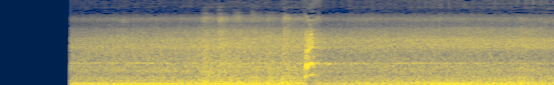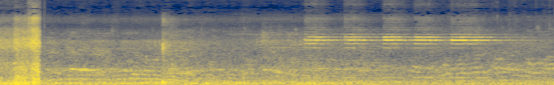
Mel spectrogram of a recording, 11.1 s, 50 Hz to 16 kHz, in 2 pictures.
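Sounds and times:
low outdoor rumble: 0.7 - 8.4
dog barking: 3.0 - 3.3.

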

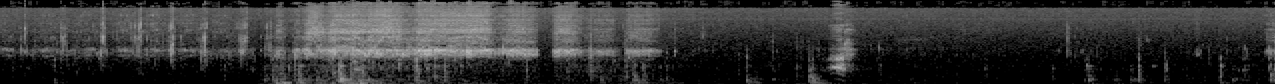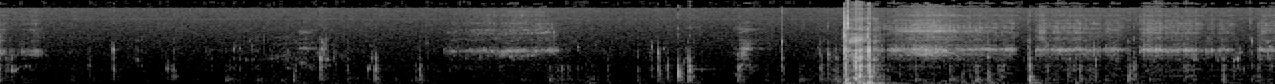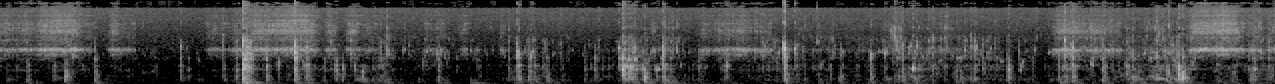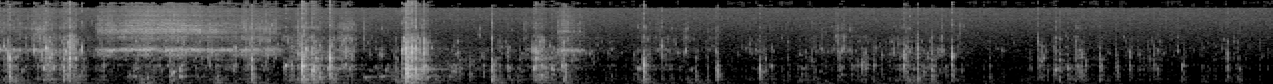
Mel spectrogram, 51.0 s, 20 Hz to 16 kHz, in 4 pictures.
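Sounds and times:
faint ticks: 0.0 - 8.2, 8.8 - 42.6, 43.2 - 46.0
fishing reel buzzing: 2.9 - 6.6, 21.5 - 26.9, 36.1 - 41.1.

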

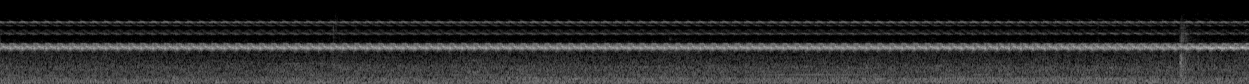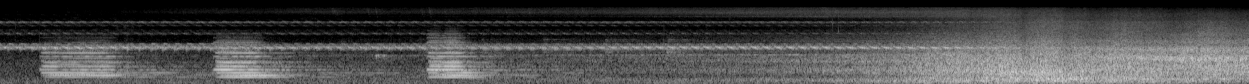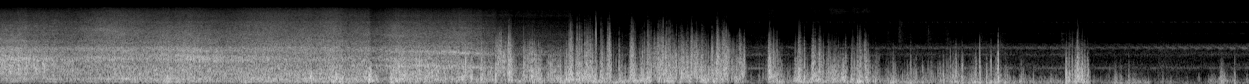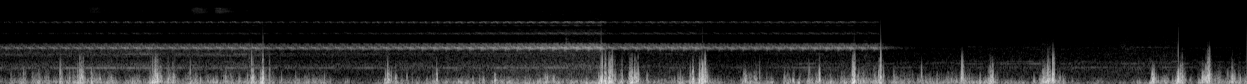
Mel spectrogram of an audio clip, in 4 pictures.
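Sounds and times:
pulsing electronic warning alarm: 0.0 - 46.8
train horn blasts: 12.9 - 18.6, 28.3 - 39.7
train wheels on rails rushing: 12.9 - 46.4.

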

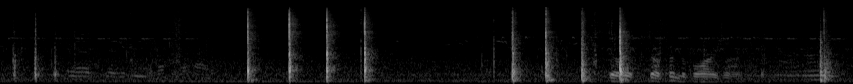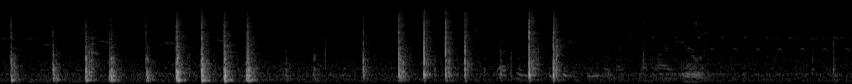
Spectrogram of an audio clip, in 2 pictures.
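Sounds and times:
honeybees buzzing: 0.0 - 17.0
taps and knocks on wood: 8.2 - 14.2.

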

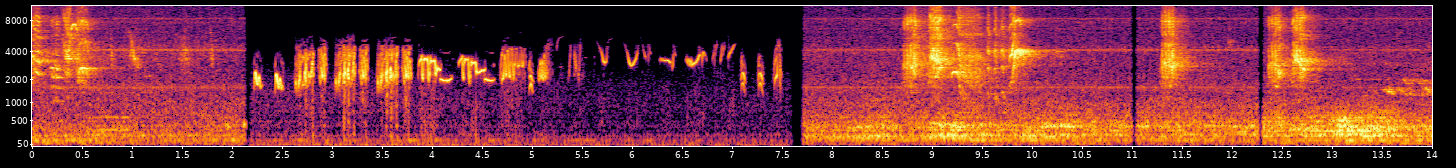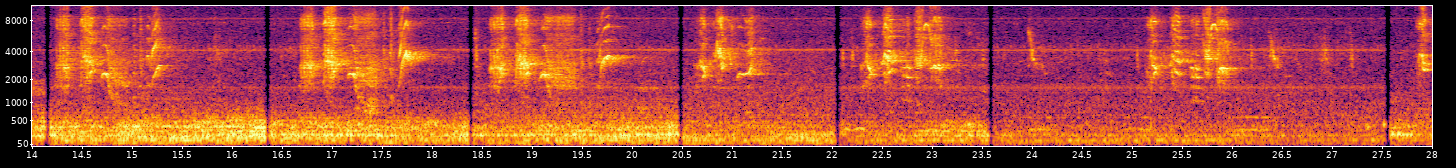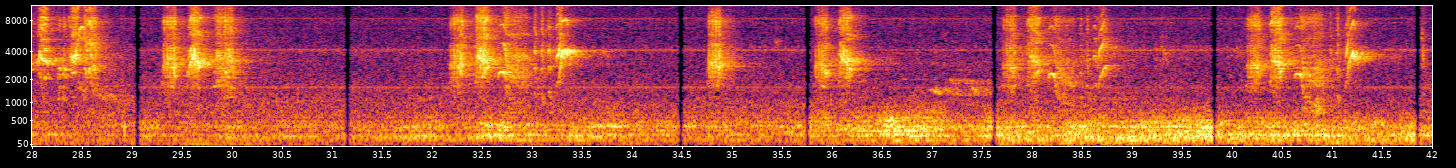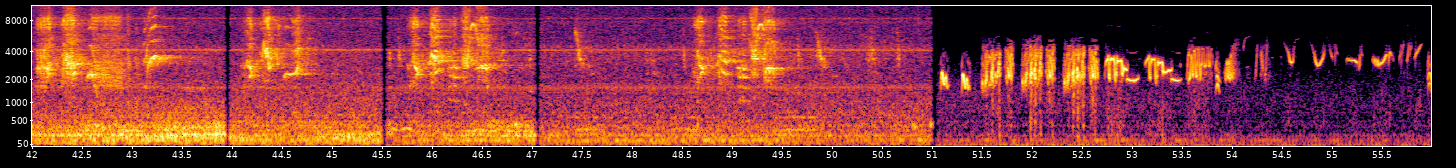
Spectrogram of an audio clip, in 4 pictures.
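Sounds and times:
starling chirping: 0.0 - 7.6, 8.7 - 16.0, 16.6 - 30.3, 32.2 - 33.8, 34.7 - 39.0, 40.1 - 55.9
low background rumble: 7.7 - 25.1, 26.0 - 45.8.

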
